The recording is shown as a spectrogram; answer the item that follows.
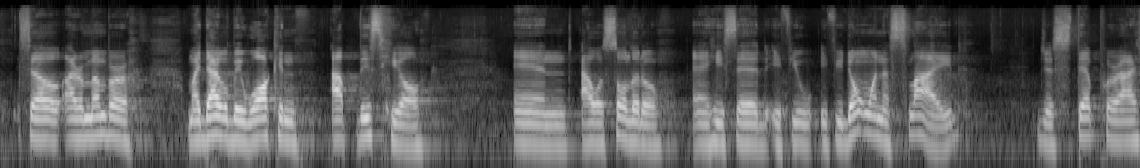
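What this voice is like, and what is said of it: Ugandan English accent. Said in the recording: “I'm originally from Africa, so if you can't tell my accent, I am exactly from Uganda.”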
